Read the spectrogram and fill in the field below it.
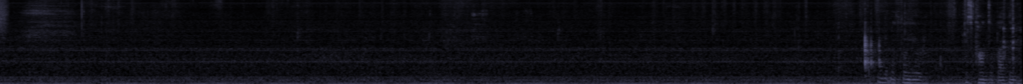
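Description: Playing cards rustle in a hand.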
